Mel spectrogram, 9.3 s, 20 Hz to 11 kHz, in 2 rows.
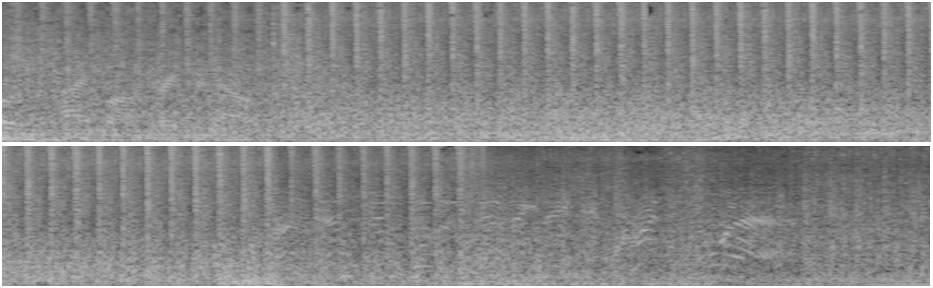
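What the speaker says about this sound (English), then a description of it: "There's 4 machine guns that are active on this guy." Tank machine guns firing in the War Thunder video game, a loud, rapid and steady stream of automatic bursts that runs for several seconds, then cuts to a rumbling engine-like background.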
